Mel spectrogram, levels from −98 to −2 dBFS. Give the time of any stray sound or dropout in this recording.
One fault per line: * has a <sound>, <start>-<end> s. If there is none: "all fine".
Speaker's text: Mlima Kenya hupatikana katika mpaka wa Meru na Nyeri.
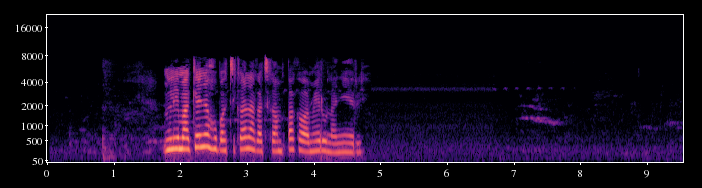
all fine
